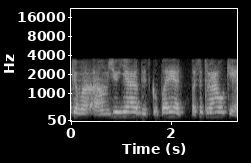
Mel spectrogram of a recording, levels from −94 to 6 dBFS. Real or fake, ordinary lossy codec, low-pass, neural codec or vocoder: fake; AAC, 24 kbps; 3.6 kHz; codec, 16 kHz in and 24 kHz out, 1 kbps, XY-Tokenizer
